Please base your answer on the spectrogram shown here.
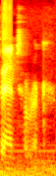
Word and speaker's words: Phantaruk: Okay, so the game's pronounced Phantaruk.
